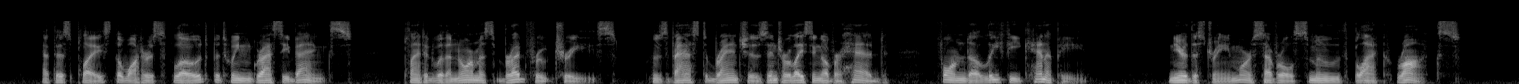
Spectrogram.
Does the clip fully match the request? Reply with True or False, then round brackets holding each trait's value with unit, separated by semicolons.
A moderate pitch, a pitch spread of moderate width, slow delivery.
False (90 Hz; 3.0 semitones; 125 wpm)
